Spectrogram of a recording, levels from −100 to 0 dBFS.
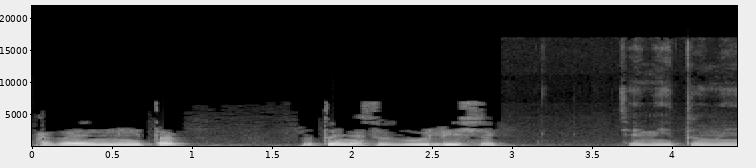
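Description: From 0 to 2.92 s the speech plays from an adaptive stream starting at a low bitrate: dull, artefact-heavy, nothing above 7.1 kHz, consistent with roughly 16 kbit/s AAC, then abruptly brighter without a gap. A spectrogram shows a hard ceiling that lifts at 2.92 s.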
